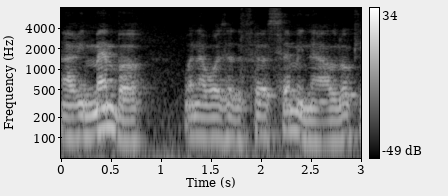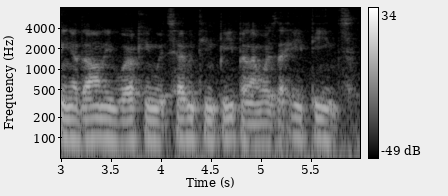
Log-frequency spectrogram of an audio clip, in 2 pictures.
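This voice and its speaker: A man with a very deep, low pitch and a dark, mellow tone sounds somewhat breathy, keeping a fairly even intonation amid audible room echo. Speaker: early member of a psychology training school. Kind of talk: documentary interview. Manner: halting. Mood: warm, reminiscing.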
